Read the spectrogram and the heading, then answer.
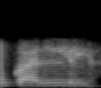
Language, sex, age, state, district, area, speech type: Marathi, female, 18-30, Maharashtra, Amravati, rural, conversation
